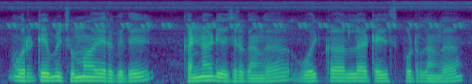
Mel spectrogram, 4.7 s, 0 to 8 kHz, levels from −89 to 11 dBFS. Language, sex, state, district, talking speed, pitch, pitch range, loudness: Tamil, male, Tamil Nadu, Kanyakumari, 125 wpm, 120 Hz, 115-130 Hz, -20 LUFS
